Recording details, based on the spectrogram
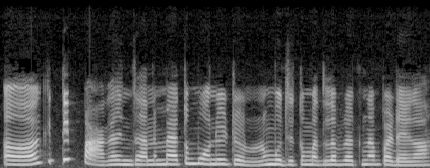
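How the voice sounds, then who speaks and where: A woman's voice: extremely high pitch, fast, pushed and bright. A woman voicing a chatty, dutiful teenage girl who is the class monitor and teases her friend. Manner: chatty and teasing.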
